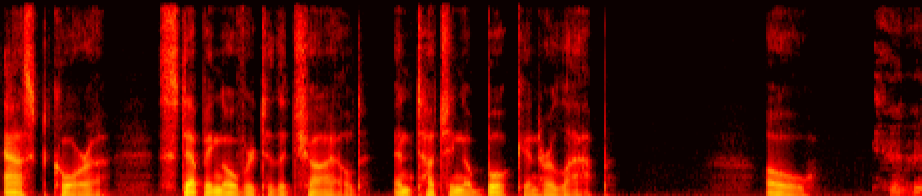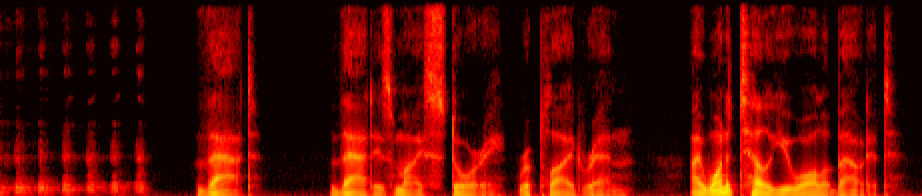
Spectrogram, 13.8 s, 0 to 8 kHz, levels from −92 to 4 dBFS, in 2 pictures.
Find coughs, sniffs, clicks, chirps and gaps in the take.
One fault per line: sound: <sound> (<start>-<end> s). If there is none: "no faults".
sound: laugh (6.5-8.1 s)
